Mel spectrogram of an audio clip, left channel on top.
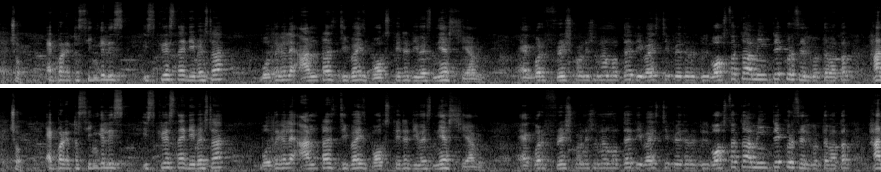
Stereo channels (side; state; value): both; normal; correlation 0.42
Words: একবার একটা সিঙ্গেল স্ক্র্যাচ নাই ডিভাইসটা। বলতে গেলে আনটাচ ডিভাইস, বক্স থেকে ডিভাইস নিয়ে আসছি আমি, একবার ফ্রেশ কন্ডিশনের মধ্যে ডিভাইসটি পেয়ে যাবেন। বক্সটা তো আমি ইনটেক করে সেল করতে পারতাম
